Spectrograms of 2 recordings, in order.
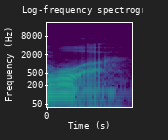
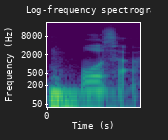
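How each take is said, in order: First: The T in the middle is dropped. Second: The T in the middle is clearly pronounced.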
